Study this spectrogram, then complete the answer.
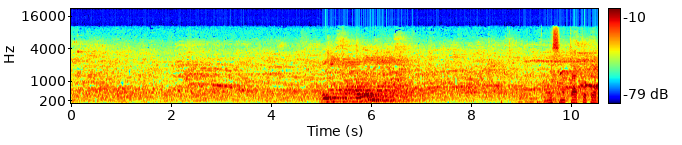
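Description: Spectators and players murmur and call out in a large echoing hall.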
